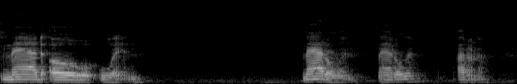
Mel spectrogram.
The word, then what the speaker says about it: Madeline: Also, Madeline is pronounced Mad-O-Lin.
